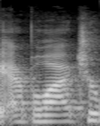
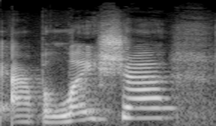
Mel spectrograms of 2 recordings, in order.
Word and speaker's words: Appalachia: I will say they do say Appalachia wrong. If you say Appalachia, you're saying it wrong. Get your life together. It's Appalachia.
